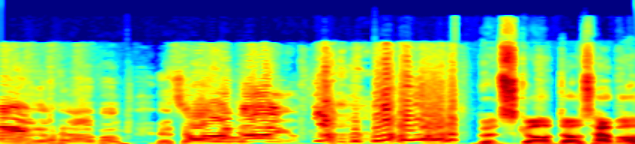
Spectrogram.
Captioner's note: distressed noises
